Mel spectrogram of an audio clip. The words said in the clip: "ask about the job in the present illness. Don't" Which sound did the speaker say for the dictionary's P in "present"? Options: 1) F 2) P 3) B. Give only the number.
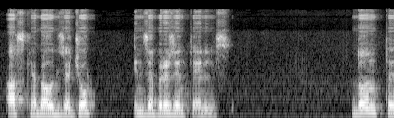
3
